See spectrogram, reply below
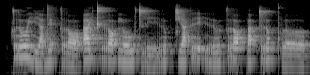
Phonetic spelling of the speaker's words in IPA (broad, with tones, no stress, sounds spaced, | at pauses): k r oː˥˩ j i˨˩ a̯ d e˦˥ ʔ k r ɔː˩˦ ʔ a˦˥ j kʰ r ɔ˦˥ ʔ n oː˦˥ w t r iː˩˦ r u˦˥ k̚ t͡ɕ i˧ a̯ k r i˥˩ t̚ r ɯː˦˥ k r ɔ˥˩ ʔ p a˦˥ p̚ t r o˥˩ k̚ pʰ l ɤː˧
